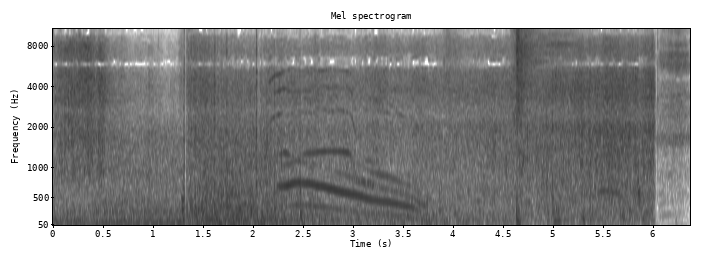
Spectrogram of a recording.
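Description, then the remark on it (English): A house explosion in the city of Elyria, captured on body-cam video: a dense, rumbling roar fills the whole recording, with whining tones sliding downward midway and a sharp bang cracking through shortly before it cuts off. “Nah, watch this explosion.”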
